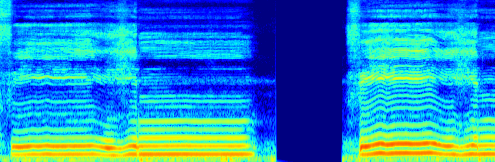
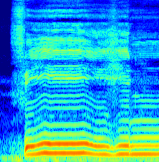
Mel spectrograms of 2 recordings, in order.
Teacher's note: kita melakukan ghunnah pada nun tasydid sebelum berhenti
